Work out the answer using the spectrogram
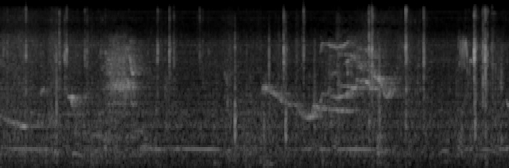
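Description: Birds chirping, a quick run of rising and falling chirps about three seconds in, over scattered sharp clicks and crackles.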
